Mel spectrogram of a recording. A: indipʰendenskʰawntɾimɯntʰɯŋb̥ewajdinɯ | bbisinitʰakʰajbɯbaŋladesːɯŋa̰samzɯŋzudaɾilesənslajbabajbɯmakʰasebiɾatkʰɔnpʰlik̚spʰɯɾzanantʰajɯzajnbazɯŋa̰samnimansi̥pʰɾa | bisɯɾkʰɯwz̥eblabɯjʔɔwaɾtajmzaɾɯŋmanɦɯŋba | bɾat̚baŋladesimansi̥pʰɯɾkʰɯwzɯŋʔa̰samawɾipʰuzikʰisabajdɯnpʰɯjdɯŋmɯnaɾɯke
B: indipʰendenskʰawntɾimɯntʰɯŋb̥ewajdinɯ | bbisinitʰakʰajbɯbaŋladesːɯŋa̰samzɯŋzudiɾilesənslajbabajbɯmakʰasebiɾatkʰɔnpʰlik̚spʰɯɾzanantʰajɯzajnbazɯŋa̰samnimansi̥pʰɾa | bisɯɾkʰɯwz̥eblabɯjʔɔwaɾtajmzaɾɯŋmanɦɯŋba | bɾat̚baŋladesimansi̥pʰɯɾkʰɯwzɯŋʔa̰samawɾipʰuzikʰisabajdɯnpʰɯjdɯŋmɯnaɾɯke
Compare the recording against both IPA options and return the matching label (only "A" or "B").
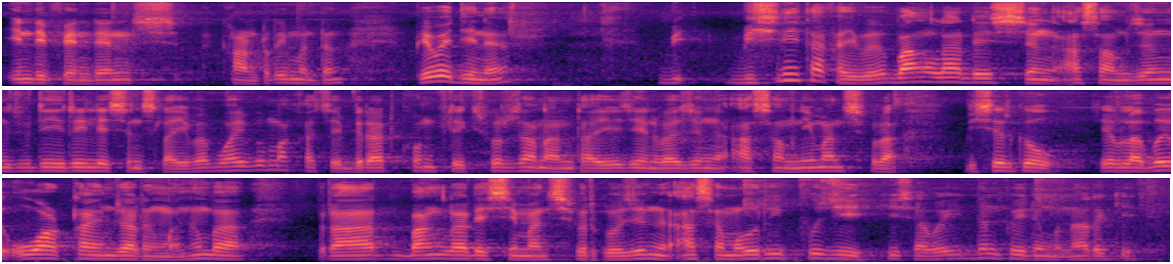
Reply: B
